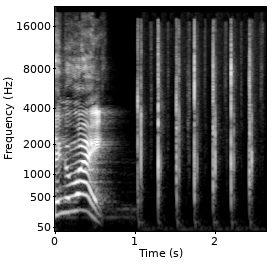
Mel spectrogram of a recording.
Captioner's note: footsteps running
